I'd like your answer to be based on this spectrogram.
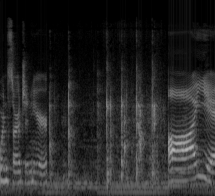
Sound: spoon clatters

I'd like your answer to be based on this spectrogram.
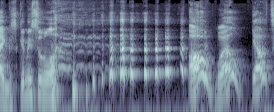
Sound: laughs

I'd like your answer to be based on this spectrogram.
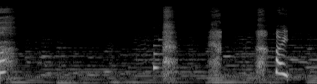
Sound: sobbing

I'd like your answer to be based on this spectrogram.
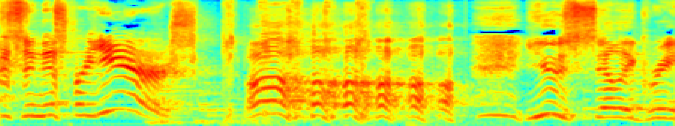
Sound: Santa laughing

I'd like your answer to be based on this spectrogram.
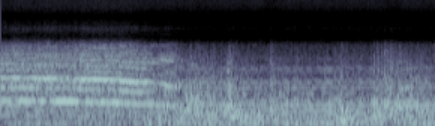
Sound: loud screaming

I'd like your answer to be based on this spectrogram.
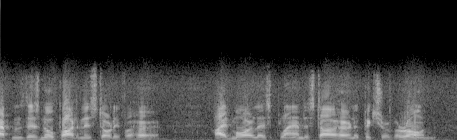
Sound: none

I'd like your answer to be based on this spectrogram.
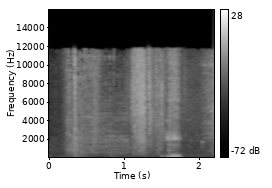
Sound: mechanical noise; Jack grunts; mechanical noise

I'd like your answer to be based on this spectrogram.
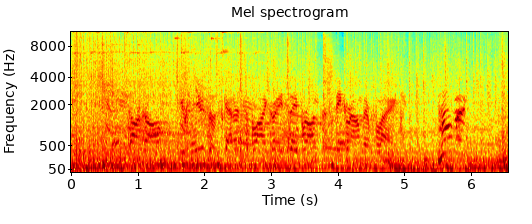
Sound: over Comms

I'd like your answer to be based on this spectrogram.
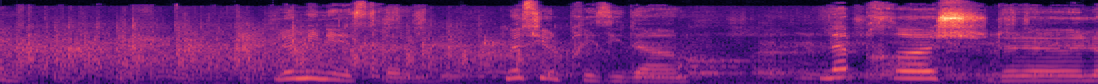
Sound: applause

